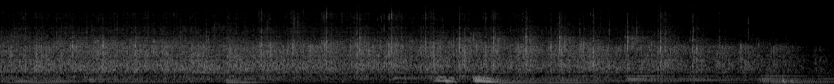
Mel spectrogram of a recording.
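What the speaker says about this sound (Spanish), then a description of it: "Alguien da un aplauso fuerte al Señor." Strong applause from a church congregation during a Spanish-language sermon, steady dense clapping throughout with a low sustained tone and faint voices underneath.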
